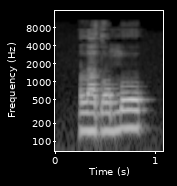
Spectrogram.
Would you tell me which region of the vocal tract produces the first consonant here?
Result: tongue tip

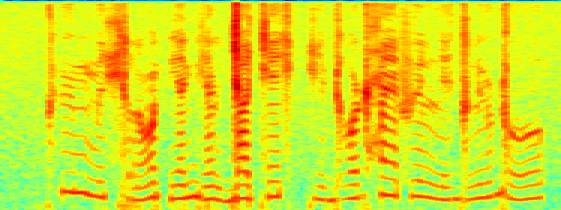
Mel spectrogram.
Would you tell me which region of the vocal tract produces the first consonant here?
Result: retroflex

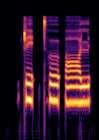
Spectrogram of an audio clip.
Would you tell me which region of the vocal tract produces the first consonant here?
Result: retroflex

